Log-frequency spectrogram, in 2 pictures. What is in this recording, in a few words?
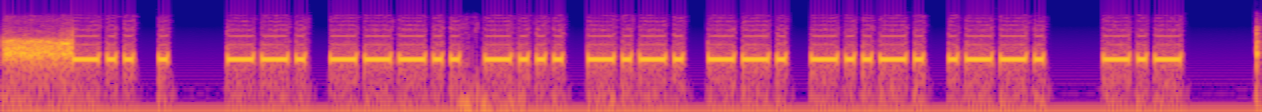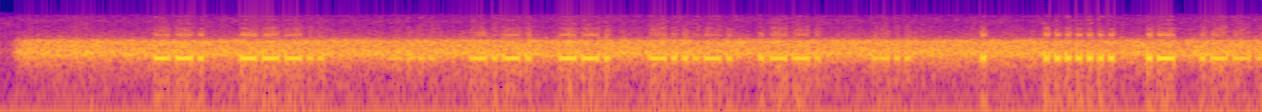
qso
